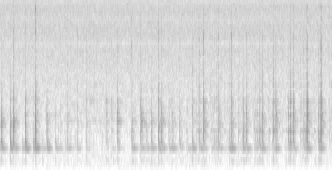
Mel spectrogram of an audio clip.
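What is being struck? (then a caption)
Bamboo cutting board. Fingertips and short nails tap and scratch the face of a large, flat, solid rectangular bamboo cutting board held upright on a wooden table. Quick, irregular dry wooden taps with a short, mid-pitched hollow ring come in clustered bursts, with soft scratching between them.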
